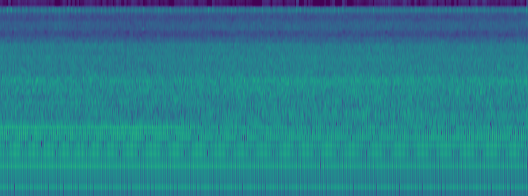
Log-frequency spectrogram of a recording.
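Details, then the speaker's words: Old free push lawn mower revived cheaply, run with the safety handle clamped and extra tension against the governor: a steady, even, brisk buzz with no misses or surging; it runs normally. "runs pretty good"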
